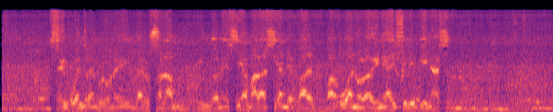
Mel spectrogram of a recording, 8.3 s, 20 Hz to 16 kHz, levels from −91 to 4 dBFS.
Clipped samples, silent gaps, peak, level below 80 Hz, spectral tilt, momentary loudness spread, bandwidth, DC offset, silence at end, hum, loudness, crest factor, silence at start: under 0.1%; none; -2 dBFS; -44 dBFS; -3.5 dB/octave; 12 LU; 11.5 kHz; under 0.1%; 0 s; none; -18 LUFS; 16 dB; 0.05 s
